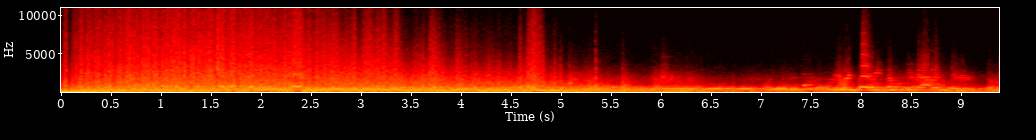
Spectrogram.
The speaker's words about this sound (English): 168 people, including 19 children, were killed in the explosion, and 500 more were injured.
